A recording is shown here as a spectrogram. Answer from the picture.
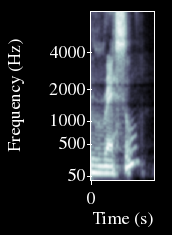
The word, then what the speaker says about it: wrestle: W-R-I-T-E, another silent W. – It's also interesting to point out that in the word wrestle, we don't really pronounce the T.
